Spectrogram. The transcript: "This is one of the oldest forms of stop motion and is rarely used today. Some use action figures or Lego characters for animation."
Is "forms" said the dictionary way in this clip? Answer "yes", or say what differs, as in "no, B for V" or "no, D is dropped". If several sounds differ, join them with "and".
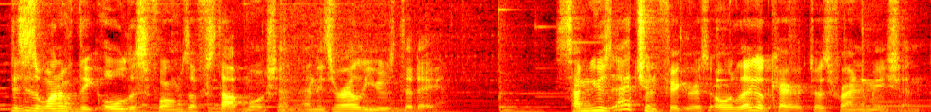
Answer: yes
